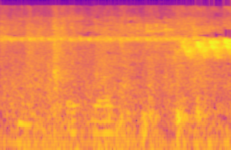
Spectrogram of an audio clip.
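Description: Quiet pause with a faint, steady high-pitched tone and a faint low murmur underneath.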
